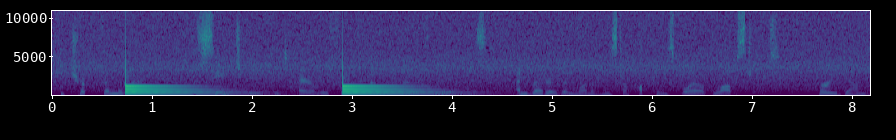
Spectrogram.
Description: Clock strike, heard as a bell, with speech in English. 2. Two o'clock.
